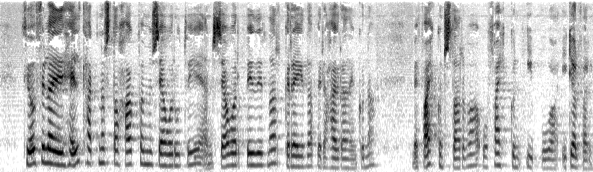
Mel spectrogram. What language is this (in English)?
Icelandic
